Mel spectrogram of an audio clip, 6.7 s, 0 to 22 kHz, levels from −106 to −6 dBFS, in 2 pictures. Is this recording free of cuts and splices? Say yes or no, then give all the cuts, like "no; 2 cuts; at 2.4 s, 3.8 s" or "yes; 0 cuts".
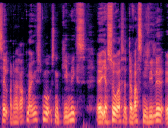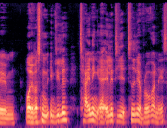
no; 1 cut; at 3.8 s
